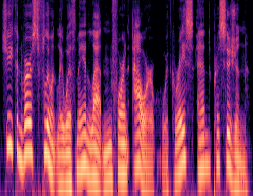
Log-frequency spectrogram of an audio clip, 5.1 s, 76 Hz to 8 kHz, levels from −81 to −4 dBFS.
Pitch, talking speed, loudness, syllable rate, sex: 135 Hz, 165 wpm, -18 LUFS, 4.5 syllables/s, male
